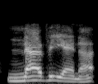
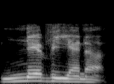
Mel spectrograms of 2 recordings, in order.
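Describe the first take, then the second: First: The first vowel sounds like 'a'. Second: The first vowel sounds like 'e'. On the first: The speaker calls it wrong. "it's not Navienna" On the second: The speaker calls it right. "it's Nevienna. N E, not N A"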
